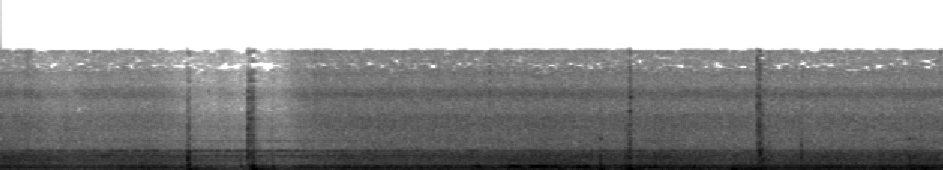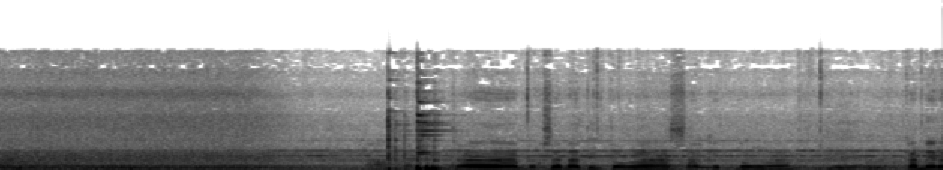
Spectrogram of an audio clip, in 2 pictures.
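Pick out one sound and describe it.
Wires and plastic parts rustle and click against a car door panel.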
